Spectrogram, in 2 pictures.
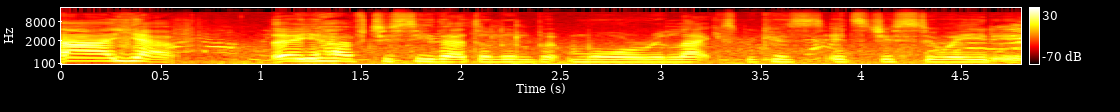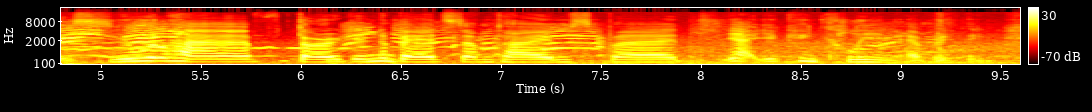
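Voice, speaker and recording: A woman with a German accent speaks at a moderate pace over noticeable background noise. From Germany. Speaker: vlogger. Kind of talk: casual chat. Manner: hesitant.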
